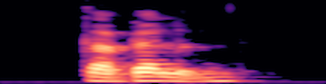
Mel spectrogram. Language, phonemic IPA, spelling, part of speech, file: Dutch, /taːˈbɛ.lə(n)/, tabellen, noun, Nl-tabellen.ogg
- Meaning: plural of tabel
